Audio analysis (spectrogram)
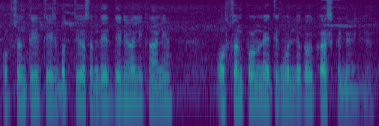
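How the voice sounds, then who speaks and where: A man's voice: mid-range voice, flat delivery, quick pace, slight background noise. A man teaching exam preparation, reading out multiple-choice options and then explaining the right answer.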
